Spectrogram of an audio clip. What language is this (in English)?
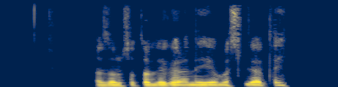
Pashto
